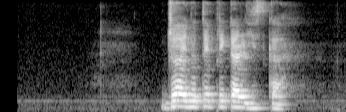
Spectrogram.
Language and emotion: Russian, positive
